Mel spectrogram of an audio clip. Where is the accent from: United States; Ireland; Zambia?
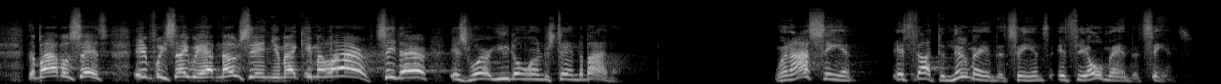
United States; Wolf Pen; You ever heard of Wolf Pen? Well, I was raised around Wolf Pen.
